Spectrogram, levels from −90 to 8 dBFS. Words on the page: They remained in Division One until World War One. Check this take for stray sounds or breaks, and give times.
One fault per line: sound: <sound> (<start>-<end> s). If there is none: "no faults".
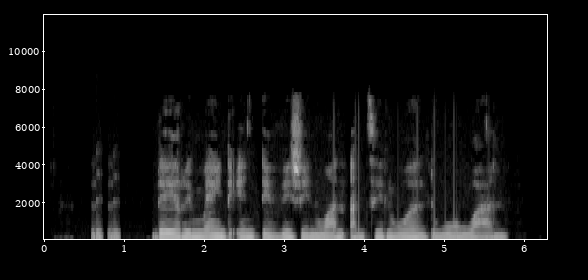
sound: laugh (0.6-1.0 s)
